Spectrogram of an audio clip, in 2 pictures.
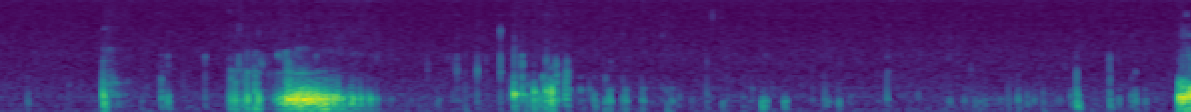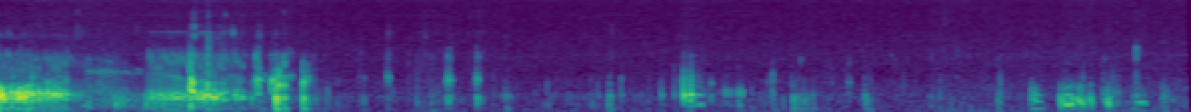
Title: stomach growling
